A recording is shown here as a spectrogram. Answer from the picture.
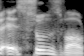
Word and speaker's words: Sundsvall: Okay, so let's speak about your obviously since you moved to Sundsvall, it's Sundsvall, right? I'm pronouncing it right, Sundsvall.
